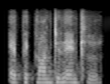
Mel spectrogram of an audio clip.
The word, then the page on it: epicontinental: Indian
